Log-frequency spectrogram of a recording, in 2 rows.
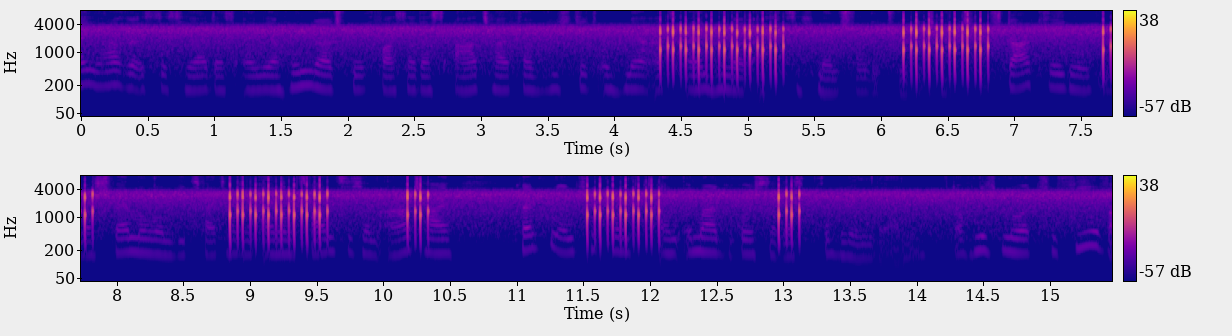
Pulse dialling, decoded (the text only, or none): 0 7 2 8 2 6 2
